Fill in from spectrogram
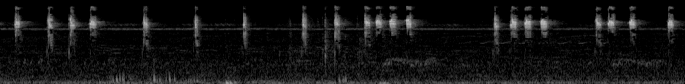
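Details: Scarlet-backed flowerpecker calls, used as playback to attract birds for photography: very high, sharp clicking ticks, given singly or in quick runs of three or four, over a faint steady high whine.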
